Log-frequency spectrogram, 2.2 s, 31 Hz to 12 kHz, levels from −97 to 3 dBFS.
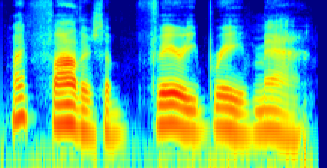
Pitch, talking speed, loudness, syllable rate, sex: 130 Hz, 165 wpm, -18 LUFS, 4.9 syllables/s, female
